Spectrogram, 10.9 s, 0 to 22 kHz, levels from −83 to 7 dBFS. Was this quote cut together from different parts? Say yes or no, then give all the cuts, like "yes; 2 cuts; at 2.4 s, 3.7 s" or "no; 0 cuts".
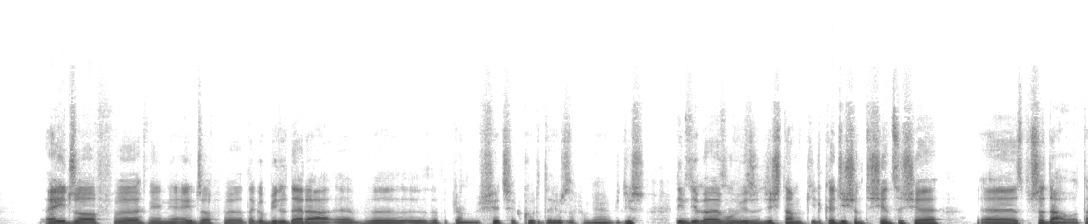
yes; 1 cut; at 6.7 s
